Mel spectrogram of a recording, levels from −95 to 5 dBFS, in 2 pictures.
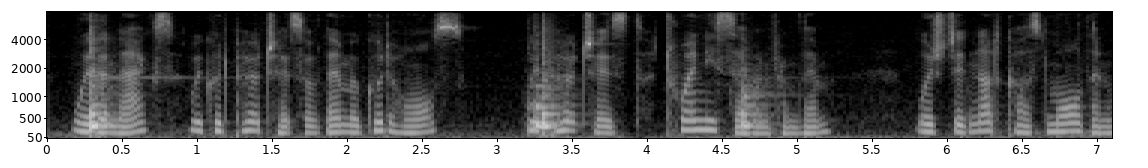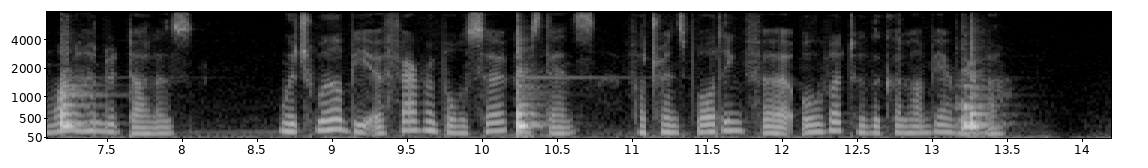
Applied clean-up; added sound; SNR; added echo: none; Sink (filling or washing); -1 dB; none.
